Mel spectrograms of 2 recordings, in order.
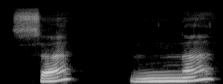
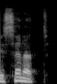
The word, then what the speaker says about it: سنة: Sa, na, san, and then ta. This is ta marbuta, ta light ta. So sana. Remember the ta, we don't say sanat. This is ta marbuta, not ta maftuha.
